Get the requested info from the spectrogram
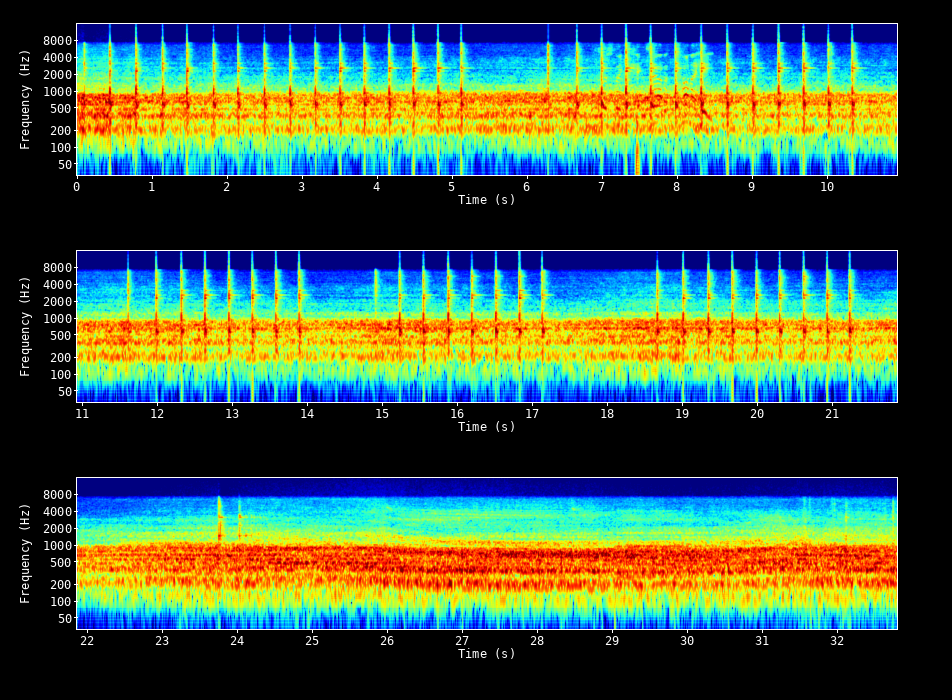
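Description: Hand hammer drawing out the red-hot wrought-iron rein of a pair of tongs on an anvil: even blows about two to three a second in runs of several seconds with short pauses, each blow with a brief metallic ring. The hammering stops a little over twenty seconds in, leaving a steady rushing noise that grows louder.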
